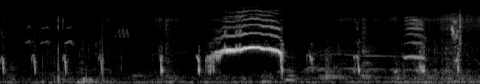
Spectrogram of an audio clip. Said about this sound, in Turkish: Buradaki horozlarımızı gösterelim. Burada civcivlerimiz var.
